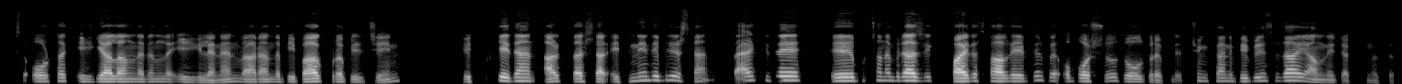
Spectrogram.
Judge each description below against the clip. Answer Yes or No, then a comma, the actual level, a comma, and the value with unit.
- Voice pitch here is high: No, medium, 145 Hz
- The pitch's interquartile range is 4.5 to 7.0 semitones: Yes, average, 5.1 semitones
